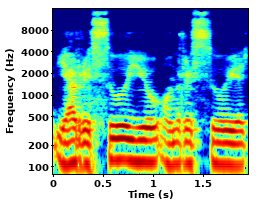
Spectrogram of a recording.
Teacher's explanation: The only trick is that the ova becomes u, right? But that u, that's going to retain the stress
